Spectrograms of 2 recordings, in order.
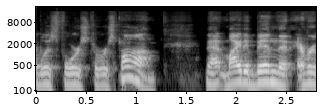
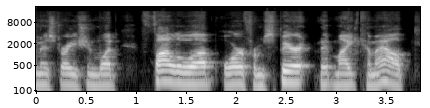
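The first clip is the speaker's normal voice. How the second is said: normal talking voice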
